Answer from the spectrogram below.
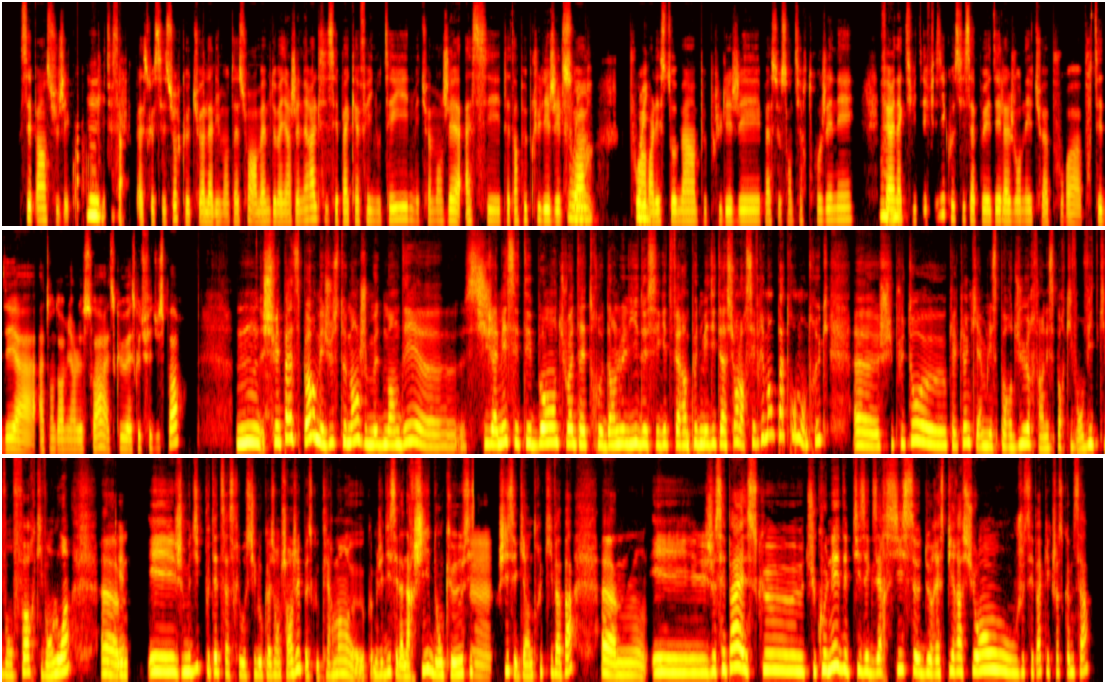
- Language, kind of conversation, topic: French, advice, Pourquoi ai-je du mal à instaurer une routine de sommeil régulière ?
- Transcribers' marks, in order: stressed: "l'anarchie"; drawn out: "et"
